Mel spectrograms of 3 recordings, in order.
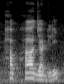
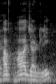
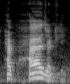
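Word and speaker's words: haphazardly: দুইটা উচ্চারণ একটা হচ্ছে হাফ হা জার্ডলি হাফ হা এইচ এর উপর একটু জোর হবে হাফ হা জার্ডলি অথবা হ্যাভ হ্যাজার্ডলি এলোমেলো ভাবে হ্যাম্পারিং ক্ষতিগ্রস্ত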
